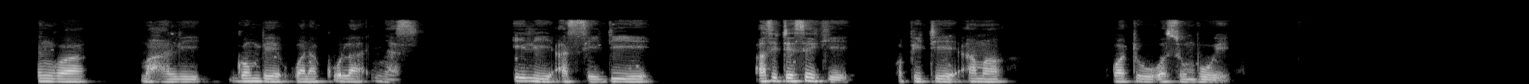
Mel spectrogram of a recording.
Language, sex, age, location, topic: Swahili, male, 18-24, Wajir, agriculture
